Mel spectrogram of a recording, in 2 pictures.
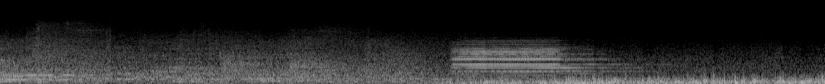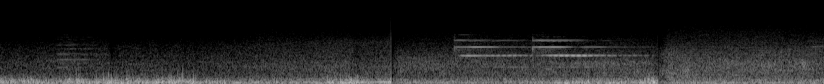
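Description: A horn-like pitched tone sounds twice over a steady low rumble: a lower, fuller blast about four and a half seconds in lasting a second and a half, and a higher, thinner tone near the end lasting about two seconds.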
